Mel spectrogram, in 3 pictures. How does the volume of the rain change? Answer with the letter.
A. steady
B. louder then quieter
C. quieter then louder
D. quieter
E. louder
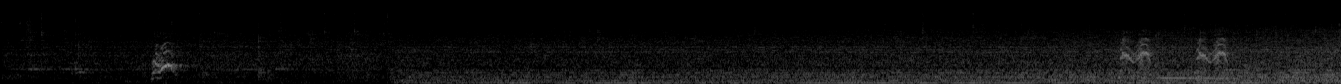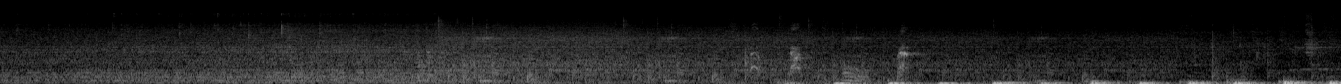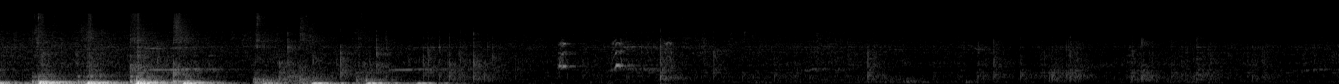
B.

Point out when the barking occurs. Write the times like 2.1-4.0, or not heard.
0.7-1.9, 11.2-12.4, 20.9-22.5, 32.4-33.6.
